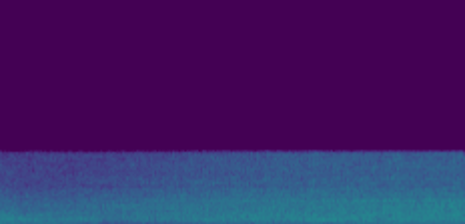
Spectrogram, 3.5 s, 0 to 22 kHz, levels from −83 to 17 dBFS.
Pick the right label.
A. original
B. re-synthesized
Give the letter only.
A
